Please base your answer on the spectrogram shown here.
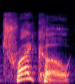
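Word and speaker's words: Tricot: Up next, we have Trico, and apparently I have been saying their name wrong for years. You actually don't see the T at the end.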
